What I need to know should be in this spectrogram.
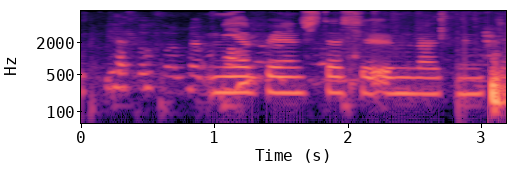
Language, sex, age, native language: Icelandic, female, 9, Icelandic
